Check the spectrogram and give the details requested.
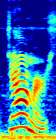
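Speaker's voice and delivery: jommers said high and loud, no p-sound; playful quote of a Southern mom; imitating jommers. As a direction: mimic a friend's mom's jommers. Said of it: "friend of mine's mom used to say jommers".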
